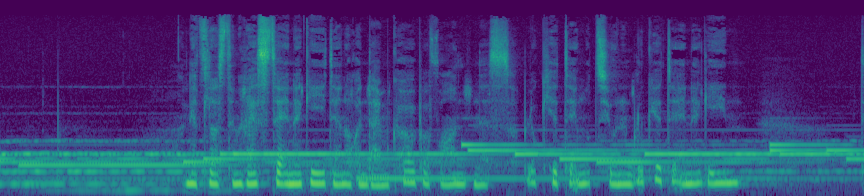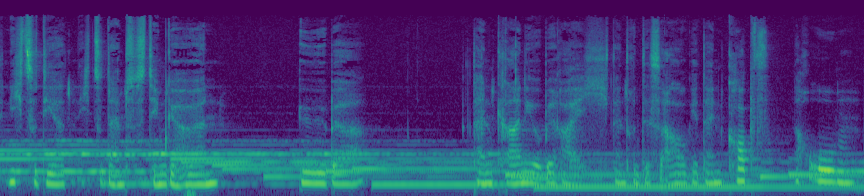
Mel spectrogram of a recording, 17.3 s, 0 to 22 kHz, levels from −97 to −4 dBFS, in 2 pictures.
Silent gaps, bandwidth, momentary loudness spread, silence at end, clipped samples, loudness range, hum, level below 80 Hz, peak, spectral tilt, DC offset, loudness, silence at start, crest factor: none; 16.5 kHz; 9 LU; 0 s; under 0.1%; 4 LU; none; -66 dBFS; -12 dBFS; -5 dB/octave; under 0.1%; -33 LUFS; 0 s; 22 dB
